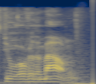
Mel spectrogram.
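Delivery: plain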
